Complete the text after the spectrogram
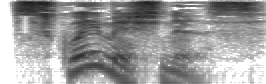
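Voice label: "squeamishness", British English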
